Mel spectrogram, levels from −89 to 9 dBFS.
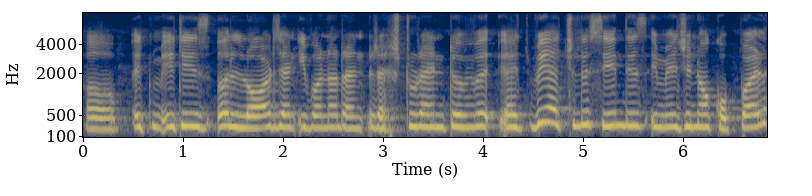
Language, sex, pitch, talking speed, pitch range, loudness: English, female, 255 Hz, 195 wpm, 245-270 Hz, -14 LUFS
